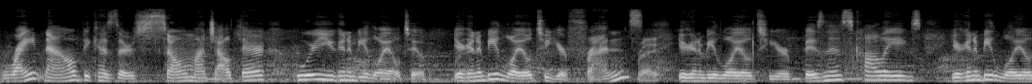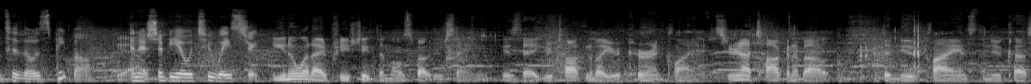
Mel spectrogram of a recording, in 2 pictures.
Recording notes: "Live" from the Arizona Sands Club in Tucson AZ.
